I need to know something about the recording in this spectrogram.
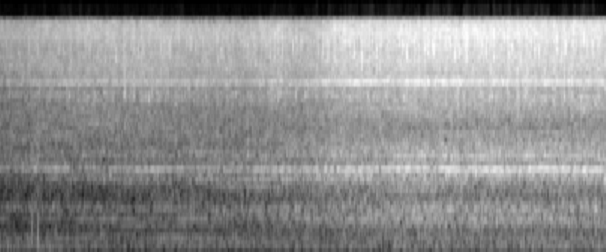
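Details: Mercedes ML at idle, slightly rough: a steady beat about three per second over a whirring hiss that grows louder; owner suspects a belt, cause unconfirmed.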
